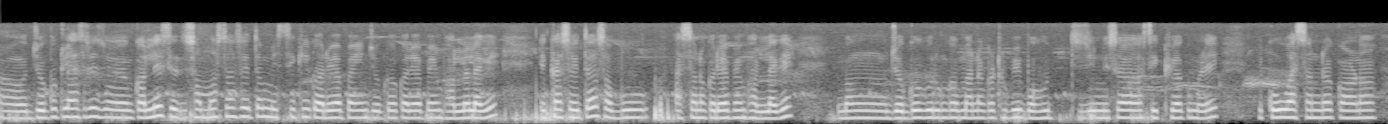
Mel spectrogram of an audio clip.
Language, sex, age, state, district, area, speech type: Odia, female, 18-30, Odisha, Jagatsinghpur, rural, spontaneous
